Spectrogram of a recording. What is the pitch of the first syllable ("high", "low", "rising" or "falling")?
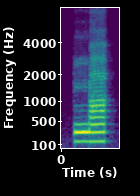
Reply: low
